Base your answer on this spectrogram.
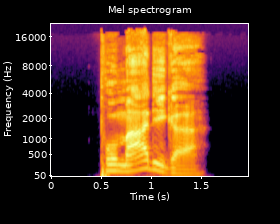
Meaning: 1. comparative degree of pomadig 2. inflection of pomadig: strong/mixed nominative masculine singular 3. inflection of pomadig: strong genitive/dative feminine singular
- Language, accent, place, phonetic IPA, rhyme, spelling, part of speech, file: German, Germany, Berlin, [poˈmaːdɪɡɐ], -aːdɪɡɐ, pomadiger, adjective, De-pomadiger.ogg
